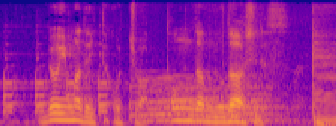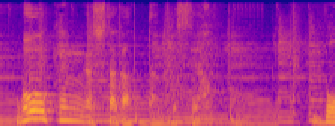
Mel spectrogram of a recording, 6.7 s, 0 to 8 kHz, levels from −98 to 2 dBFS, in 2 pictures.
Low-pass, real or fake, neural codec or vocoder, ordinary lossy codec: 7.2 kHz; real; none; none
